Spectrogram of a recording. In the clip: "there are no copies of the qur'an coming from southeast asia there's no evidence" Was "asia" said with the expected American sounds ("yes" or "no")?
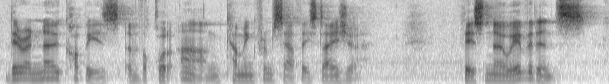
yes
